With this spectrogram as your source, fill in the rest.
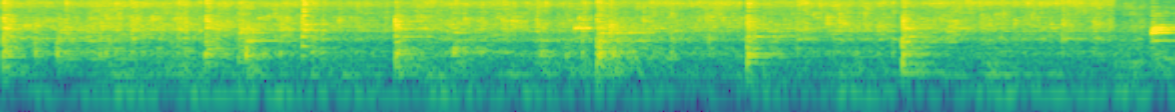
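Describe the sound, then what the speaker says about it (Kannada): Onions frying in oil in a pan after mustard seeds, a steady close hiss of sizzling with regular stirring scrapes and soft clicks of a spoon against the pan recurring every half second or so. "ಉಳ್ಳಾಗಡ್ಡಿ ಸ್ವಲ್ಪ ಕರಿಯಾಕತ್ತಾವು"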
